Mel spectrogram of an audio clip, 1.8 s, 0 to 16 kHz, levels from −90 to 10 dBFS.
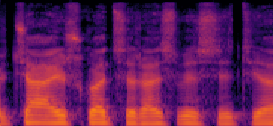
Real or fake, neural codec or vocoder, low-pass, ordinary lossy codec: real; none; 14.4 kHz; Opus, 64 kbps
